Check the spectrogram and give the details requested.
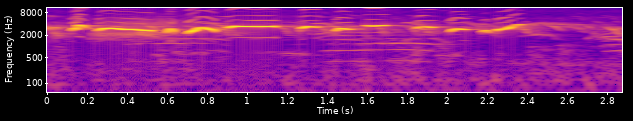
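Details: Javan grey-throated white-eye song, used to lure other birds of its kind into singing: a fast, high, chattering run of sweet whistled notes and slurs, tumbling up and down in quick bursts for nearly three seconds.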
